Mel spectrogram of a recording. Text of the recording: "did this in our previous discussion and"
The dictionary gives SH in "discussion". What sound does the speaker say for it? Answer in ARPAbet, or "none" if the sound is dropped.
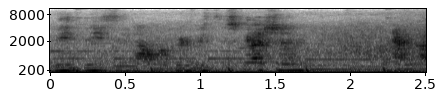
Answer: SH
